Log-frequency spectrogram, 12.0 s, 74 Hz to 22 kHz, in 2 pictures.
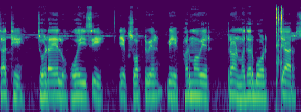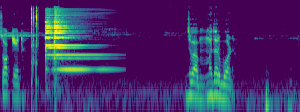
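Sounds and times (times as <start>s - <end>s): bright bell chime: 6.7s - 8.5s.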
